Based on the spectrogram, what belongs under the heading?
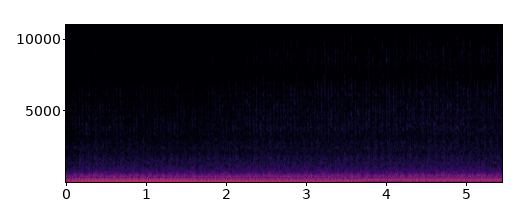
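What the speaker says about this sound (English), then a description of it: "Okay, so the idle on this is choppy." A twin compound turbo V8 swapped into a Yugo idles in the BeamNG driving game. The steady, choppy idle shifts pitch slightly partway through, and no one speaks over it.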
